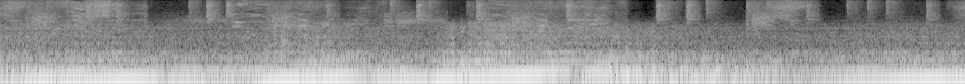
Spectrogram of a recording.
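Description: A Jeep engine revs unevenly as the gas is blipped, its low rumble surging and sagging as it sputters toward stalling, loud and close with no talk over it.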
